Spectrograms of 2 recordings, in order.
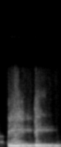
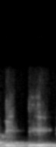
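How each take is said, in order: First: "titi" with a high level first syllable and a falling second; high "ti", then drop sharply on the second "ti"; first and fourth tones. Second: The mistaken toneless "titi", lower than usual; wrong tones. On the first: Teacher correcting the reading after the wrong example, first and fourth tone. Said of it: "ada nada pertama dan keempat". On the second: Teacher showing the learner how not to read it, wrong tones. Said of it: "bukan titi gitu ya". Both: Shown as a demonstration.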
